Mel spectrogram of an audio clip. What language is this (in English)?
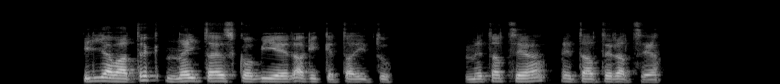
Basque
